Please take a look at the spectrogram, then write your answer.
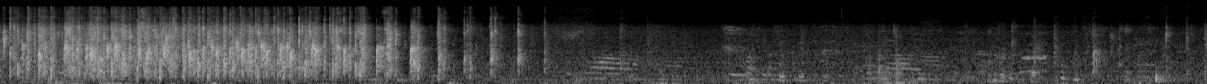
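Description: An audience at a humanities concert bursts into loud, dense applause for a singer. It thins into scattered claps after about four seconds and fades to a quiet room with faint murmuring.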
